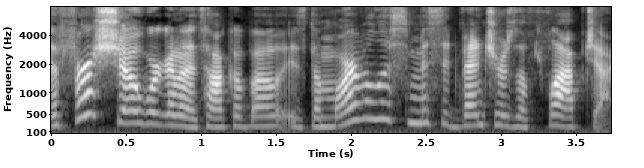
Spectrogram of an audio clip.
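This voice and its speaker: A raised, projected voice with a bright, sharp tone comes through on a very clean recording with a silent background. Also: woman. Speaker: YouTuber rating cartoons. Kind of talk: casual vlog commentary.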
